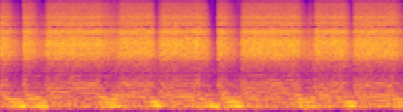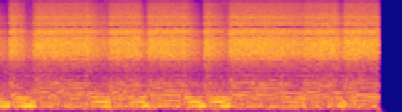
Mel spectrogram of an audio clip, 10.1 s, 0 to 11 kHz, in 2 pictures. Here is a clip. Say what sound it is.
REV LOOPS METAL GUITAR 9
rythum guitar loops heave groove loops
